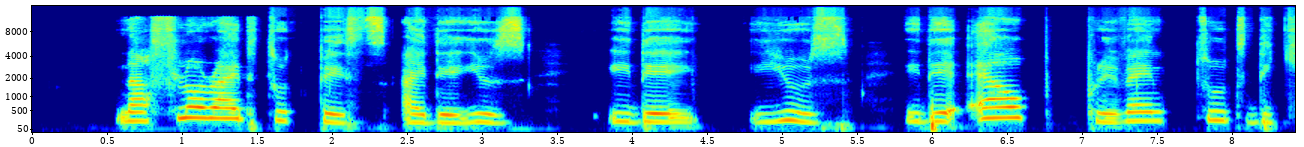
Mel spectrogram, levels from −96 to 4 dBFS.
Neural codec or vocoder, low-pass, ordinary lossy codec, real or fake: none; 14.4 kHz; Opus, 24 kbps; real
